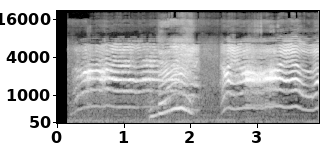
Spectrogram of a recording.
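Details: A cat lets out two long, drawn-out wailing yowls. The first swoops upward and then falls, and a short gap separates it from the second, steadier cry. The indoor background is otherwise quiet.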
